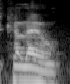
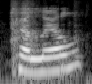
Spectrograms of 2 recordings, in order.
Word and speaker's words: Kal-El: His name is Kal-El. Khalil.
